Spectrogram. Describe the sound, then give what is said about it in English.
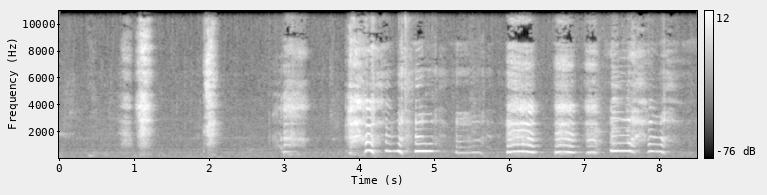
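Fairly loud crying: a few sharp breathy gasps, then a run of wavering, whimpering sobs in uneven bursts, with no words spoken. “Because you're kind of crying.”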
